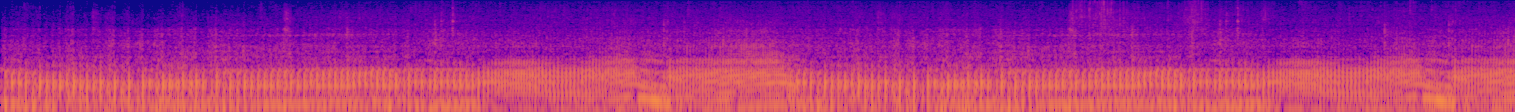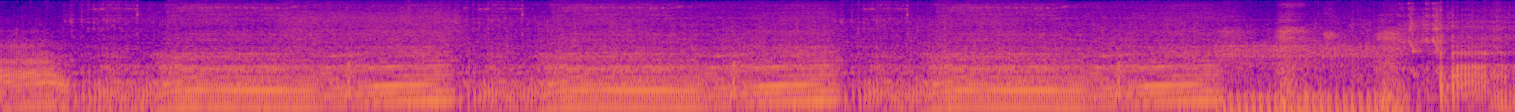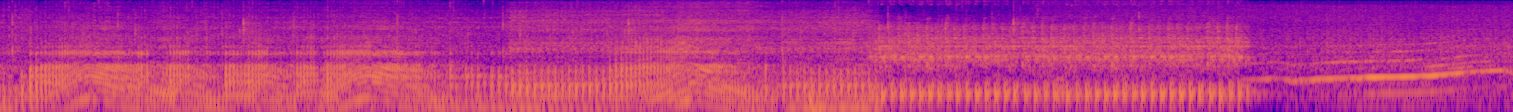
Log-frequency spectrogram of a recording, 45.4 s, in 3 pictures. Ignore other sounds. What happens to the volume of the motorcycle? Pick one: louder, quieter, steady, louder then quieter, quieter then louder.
steady.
